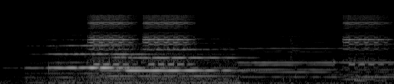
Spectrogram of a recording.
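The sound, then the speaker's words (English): A telephone rings after a call placed from a kitchen phone. Fairly quiet electronic trilling comes in a paired ring, then a pause, then another ring begins over a low hum. “In Bertarelli's, Helen makes a call on the kitchen phone and waits.”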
